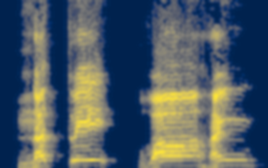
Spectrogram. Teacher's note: न के बाद जो आधा त है इस पर हमको आघात देना है। न त्वे वाहं, ह के ऊपर जो अनुस्वार है उसका उच्चारण इया ले आना है।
